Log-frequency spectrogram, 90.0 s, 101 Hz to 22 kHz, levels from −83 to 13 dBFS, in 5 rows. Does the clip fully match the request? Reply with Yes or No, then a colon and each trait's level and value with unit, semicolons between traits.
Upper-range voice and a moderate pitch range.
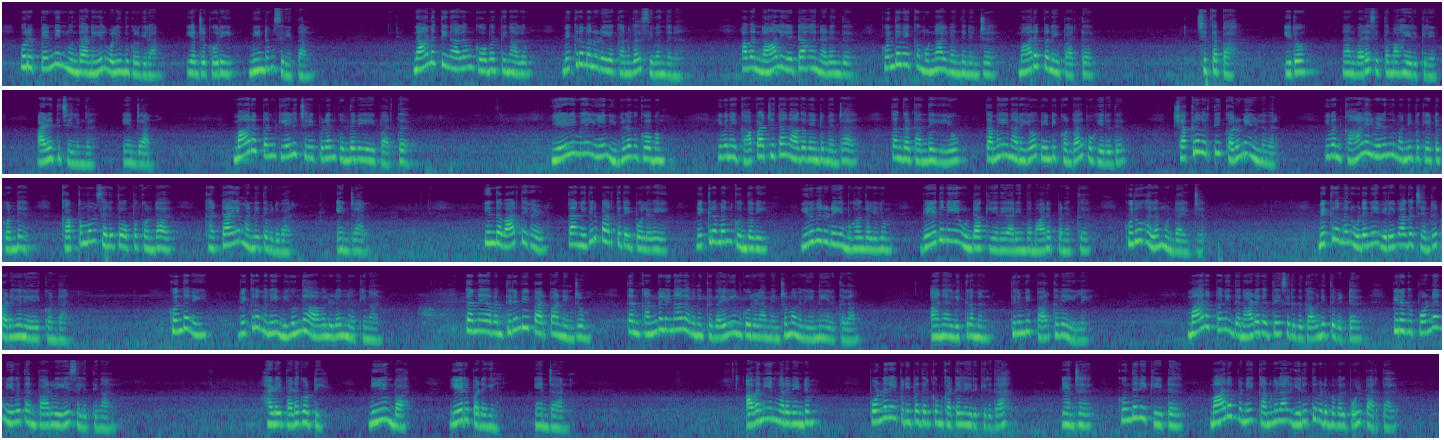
Yes: very high, 260 Hz; average, 4.8 semitones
